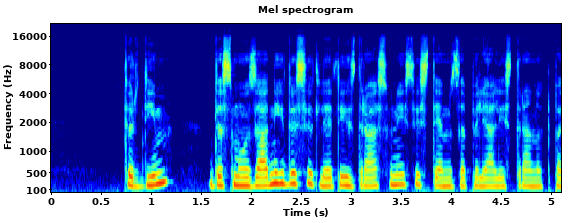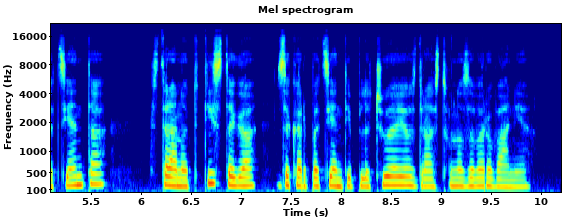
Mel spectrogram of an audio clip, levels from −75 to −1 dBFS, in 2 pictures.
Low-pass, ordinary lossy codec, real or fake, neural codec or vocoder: 19.8 kHz; none; real; none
